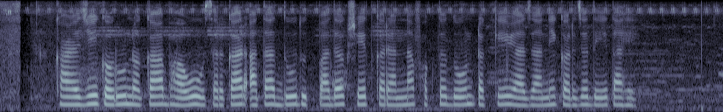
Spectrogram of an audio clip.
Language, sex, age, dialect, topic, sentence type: Marathi, female, 36-40, Varhadi, agriculture, statement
